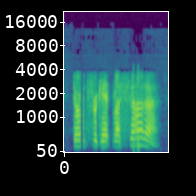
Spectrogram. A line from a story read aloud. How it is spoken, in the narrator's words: Jay hollers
